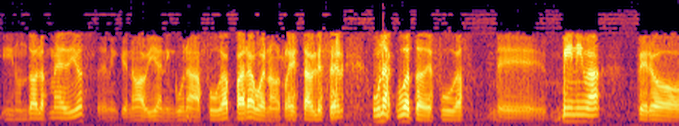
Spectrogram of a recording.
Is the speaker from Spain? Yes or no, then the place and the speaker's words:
no; Uruguay; eso a uno lo apena como uruguayo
